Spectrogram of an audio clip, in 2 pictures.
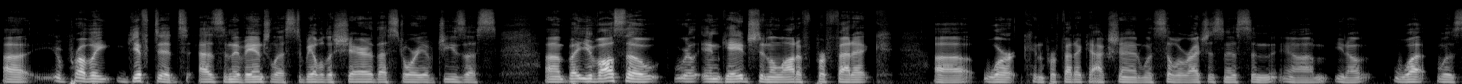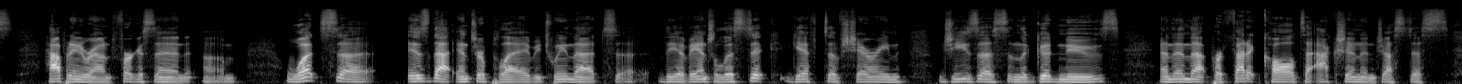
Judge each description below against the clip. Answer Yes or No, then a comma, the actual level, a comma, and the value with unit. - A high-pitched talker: No, low, 115 Hz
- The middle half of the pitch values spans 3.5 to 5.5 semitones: No, narrow, 2.5 semitones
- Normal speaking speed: Yes, average, 150 wpm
